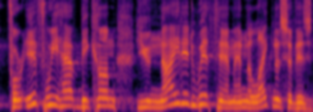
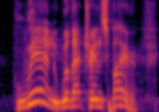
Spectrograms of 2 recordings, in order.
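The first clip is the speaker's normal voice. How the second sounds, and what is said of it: Put-on Southern US accent. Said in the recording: “See if I can give you a southern accent”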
